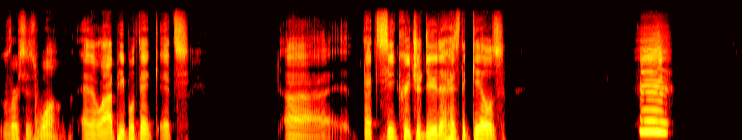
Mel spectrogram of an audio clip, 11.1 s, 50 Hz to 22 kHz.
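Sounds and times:
speech: 0:00.0 - 0:02.9, 0:04.2 - 0:07.6, 0:09.6 - 0:10.1
person yawning: 0:09.6 - 0:10.0.

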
